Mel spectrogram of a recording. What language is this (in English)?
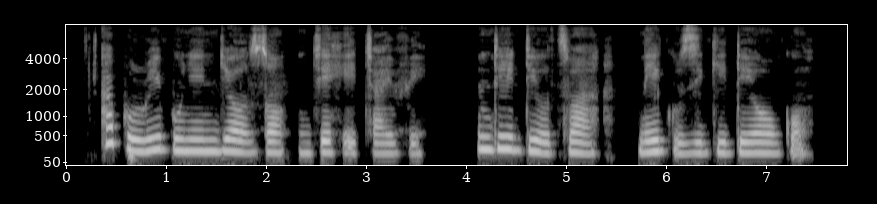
Igbo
